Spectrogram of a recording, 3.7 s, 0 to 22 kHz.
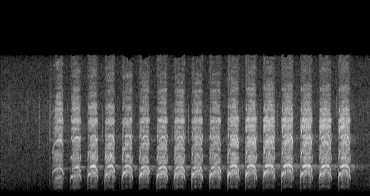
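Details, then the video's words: A Finnish osprey chick persistently calling for fish in August 2021 gives a steady string of about seventeen shrill, harsh piping notes, nearly three per second, strong and unbroken. "Myy huutaa pitkään kalaa"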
